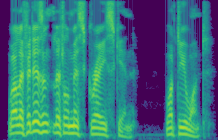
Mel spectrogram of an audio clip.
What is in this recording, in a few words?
male commoner accented; Skyrim Special Edition; Windhelm Dialogue Expansion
